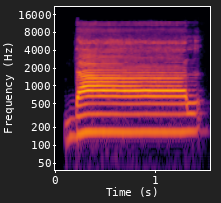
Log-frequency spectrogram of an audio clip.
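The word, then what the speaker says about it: د: যে এটা কি অক্ষর দাল জিহ্বার আগা উপরে দুই দাঁতের গোড়ায় লাগাবেন লাগিয়ে উচ্চারণ করতে হবে তিন আলিফটা নিয়ে এক দুই তিন দাল এই দাল অক্ষরটা আপনি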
